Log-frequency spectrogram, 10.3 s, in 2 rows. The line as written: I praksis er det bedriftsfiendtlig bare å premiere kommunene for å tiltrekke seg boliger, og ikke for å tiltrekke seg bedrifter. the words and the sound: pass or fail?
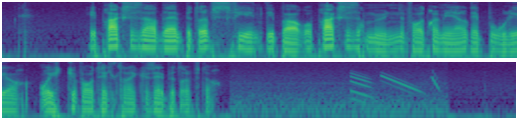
fail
